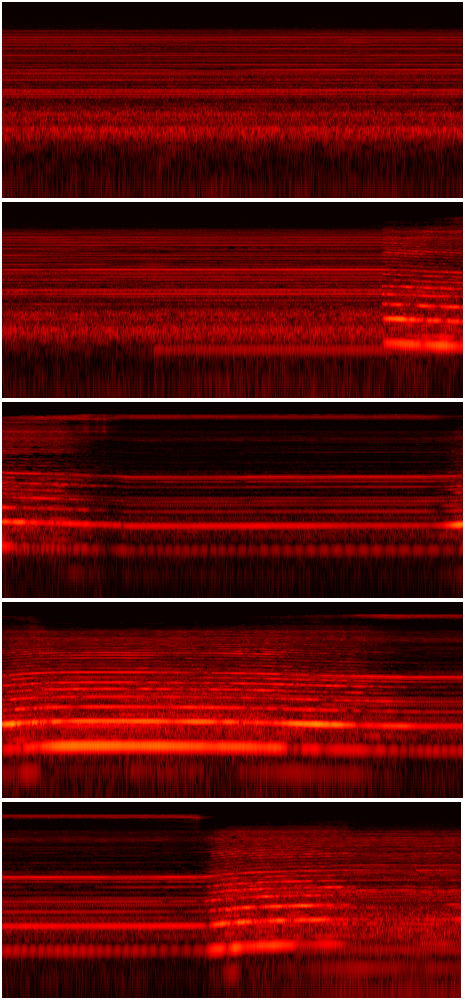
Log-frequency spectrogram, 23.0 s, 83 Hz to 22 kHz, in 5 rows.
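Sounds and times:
router spindle whining: 6.0s - 23.0s
end mill cutting steel: 6.1s - 23.0s.

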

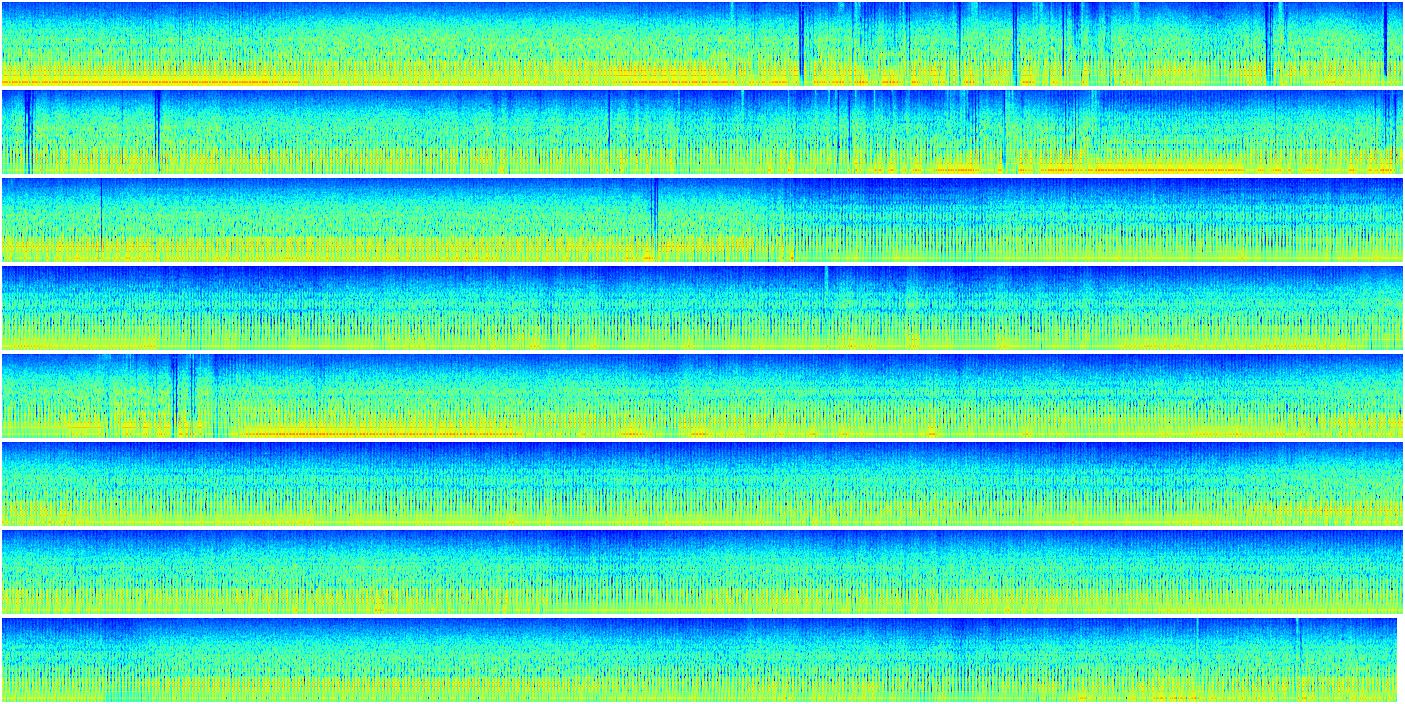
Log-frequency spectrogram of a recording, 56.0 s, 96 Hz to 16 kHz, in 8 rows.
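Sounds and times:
steady electrical buzz: 0.0s - 56.0s
electric motor and geartrain whirring: 25.1s - 32.6s.

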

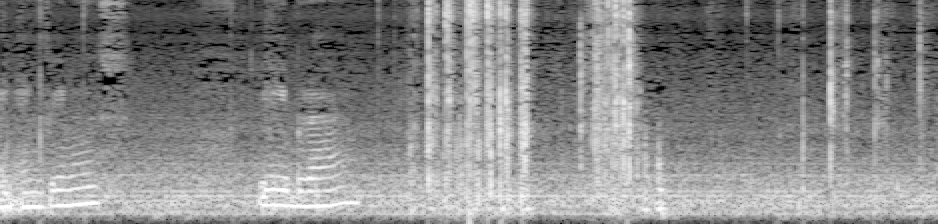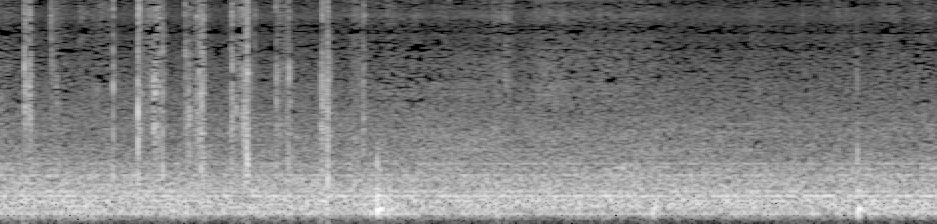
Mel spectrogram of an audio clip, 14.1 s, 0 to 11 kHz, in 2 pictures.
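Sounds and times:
cards being shuffled: 3.0s - 5.0s, 5.8s - 9.9s.

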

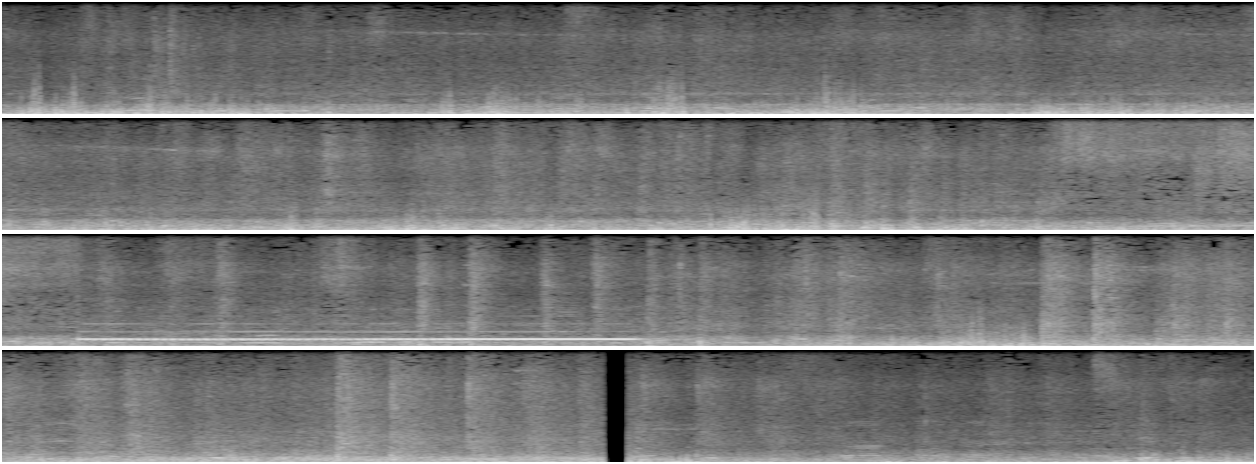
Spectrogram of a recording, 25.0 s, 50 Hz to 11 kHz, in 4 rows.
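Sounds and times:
train rumbling: 0.0s - 25.0s
train horn: 12.9s - 16.1s.

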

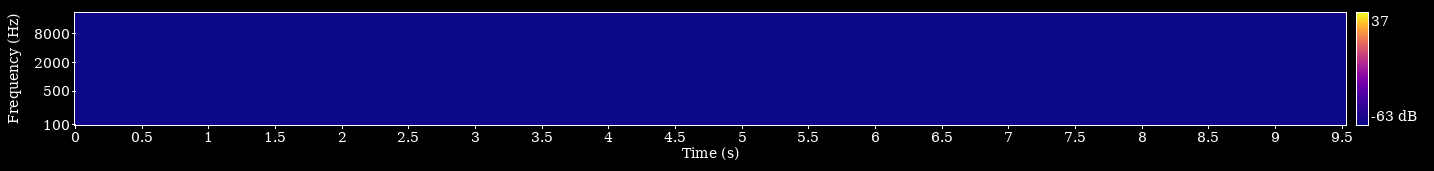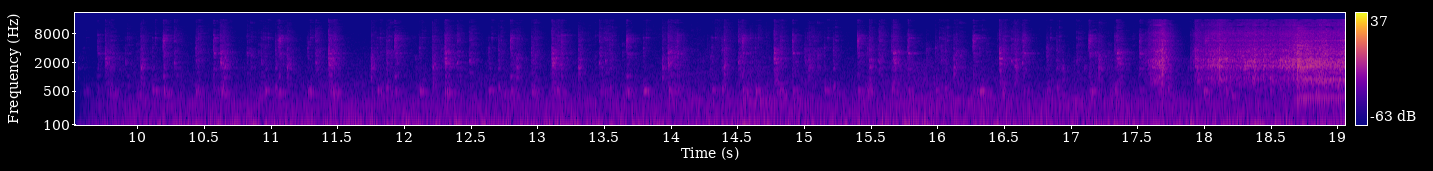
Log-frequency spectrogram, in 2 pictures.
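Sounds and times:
clock ticking: 9.6s - 19.0s.

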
